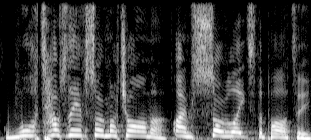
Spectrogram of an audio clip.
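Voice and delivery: high-pitched, incredulous outcry; astonished. Real, not acted. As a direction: exclaim up high in disbelief. Astonished at enemy armour.

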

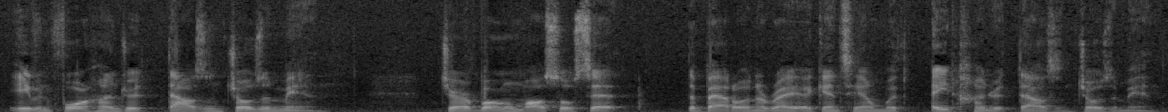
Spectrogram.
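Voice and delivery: ordinary talk

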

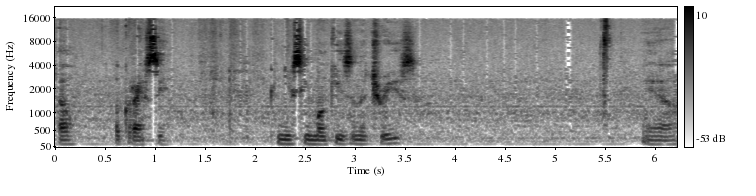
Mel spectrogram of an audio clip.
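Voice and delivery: usual speaking voice

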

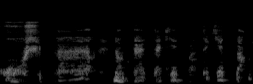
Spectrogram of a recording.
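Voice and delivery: hushed, barely voiced reassurance; whispered aside. Real, not acted. Aparté chuchoté avec l'enfant. (chuchotement rassurant)

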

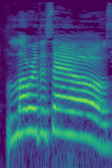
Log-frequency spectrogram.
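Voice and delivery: slow, loud captain's order; captain shouting orders in a storm. A narrator's reading. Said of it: "Braidbeard shouted".

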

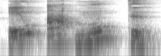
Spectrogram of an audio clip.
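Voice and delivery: "Eu amo-te" very slow, European Portuguese accent, "te" almost swallowed. Shown as a demonstration. Teacher contrasting with the Brazilian form, slow European Portuguese accent. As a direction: stretch out "Eu amo-te" like a Lisbon speaker. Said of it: "En el portugués de Portugal sería".

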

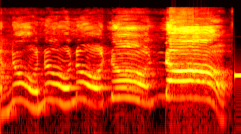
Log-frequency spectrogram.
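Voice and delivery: building exasperated no; rising exasperated no's. Retold or imitated. His own protest to mom.

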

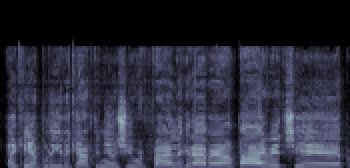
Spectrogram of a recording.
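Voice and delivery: put-on high sweet girly voice; Birdo voice. To Yoshi in the morning, high sweet Birdo voice. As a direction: pitch way up as a sweet girlfriend.

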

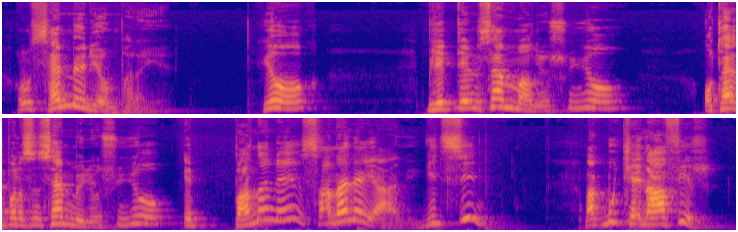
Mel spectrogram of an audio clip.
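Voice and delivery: heated rebuke. Acted. Rebuking gossip, rising to a peak.

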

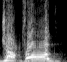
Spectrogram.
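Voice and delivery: loud barked order at a frog; a sudden loud shout of command. Retold or imitated. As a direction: call it out like a scientist giving orders.

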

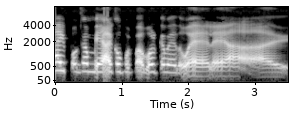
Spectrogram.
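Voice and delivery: súplica aguda y quejumbrosa; llorando de dolor. Retold or imitated. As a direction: pide alivio con voz de llanto. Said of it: "yo llorando y le decía". (súplica llorosa a la enfermera)

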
